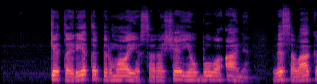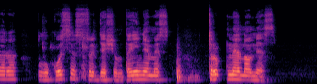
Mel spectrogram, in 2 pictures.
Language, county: Lithuanian, Kaunas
